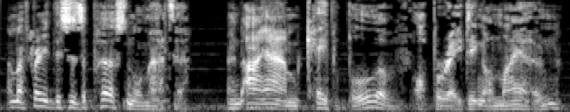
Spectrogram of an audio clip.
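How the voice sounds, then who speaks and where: Guy doing deep voiced cold scientist doctor, polite but secretive, precise, game cutscene, faint music. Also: expressive, fast talker, darkish tone, close to an everyday voice. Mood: coolly secretive. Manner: precise, formal, detached. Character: coolly calculating male scientist doctor, polite, secretive, self-assured. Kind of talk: video game voice acting.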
